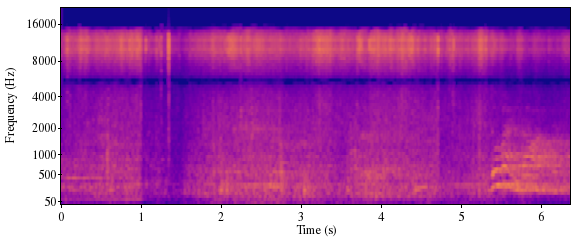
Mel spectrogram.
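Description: Speech only: low, indistinct children's voices, then a child's voice coming in louder through the microphone a little after five seconds in.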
